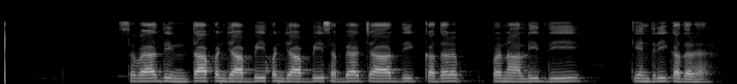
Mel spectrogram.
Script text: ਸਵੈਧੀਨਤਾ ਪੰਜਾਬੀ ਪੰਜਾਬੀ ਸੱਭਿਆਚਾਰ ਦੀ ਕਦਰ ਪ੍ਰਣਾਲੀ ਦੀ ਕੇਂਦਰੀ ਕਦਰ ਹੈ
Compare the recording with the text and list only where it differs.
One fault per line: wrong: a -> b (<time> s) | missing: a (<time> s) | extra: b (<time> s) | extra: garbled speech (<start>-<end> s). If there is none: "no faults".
no faults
